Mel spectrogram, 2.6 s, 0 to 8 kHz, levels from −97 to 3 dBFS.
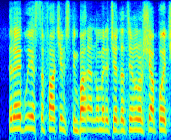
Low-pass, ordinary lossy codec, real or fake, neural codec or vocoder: none; none; fake; codec, 16 kHz, 0.8 kbps, ZipCodec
